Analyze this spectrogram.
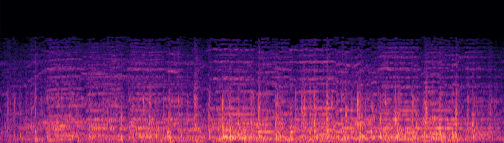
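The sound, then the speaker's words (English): Horse hooves, including those of the horse Silver, clatter over a rocky mountain trail in a steady, fairly loud stream of hoofbeats and scraping stones, continuing without pause for several seconds. “Once, when Standing Bear's horse lost his footing, his master's life was saved only by the quick action of White Fellow, Milton's powerful shoulders pushed the wiry little Indian pony back to safety.”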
